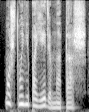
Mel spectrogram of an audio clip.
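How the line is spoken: Quiet question. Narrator (Russian): тихо спросил Саша

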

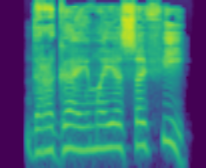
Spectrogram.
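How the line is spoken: Joyful exclamation. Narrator (Russian): радостно воскликнул я

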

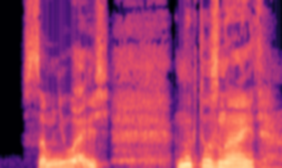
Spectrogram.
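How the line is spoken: Sighing. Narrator (Russian): вздохнул

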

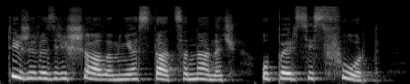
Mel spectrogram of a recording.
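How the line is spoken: Sobbing. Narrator (Russian): всхлипывала она

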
